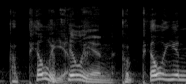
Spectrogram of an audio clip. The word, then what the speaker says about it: Papillion: You say Papillon? Papillion, Nebraska, right? We had to look it up, so if we don't have the pronunciation right, then blame somebody on Wikipedia.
